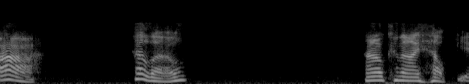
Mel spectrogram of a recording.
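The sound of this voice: At a very slow pace, a put-on character voice holds a middle pitch.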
